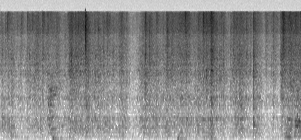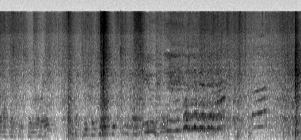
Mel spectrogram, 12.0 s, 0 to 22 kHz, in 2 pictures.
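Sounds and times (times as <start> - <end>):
plastic packaging rustling: 0.0 - 12.0.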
